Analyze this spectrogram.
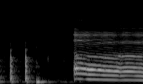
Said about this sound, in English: Knock on wood.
